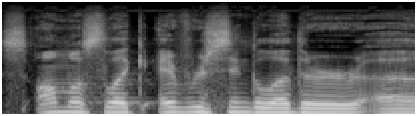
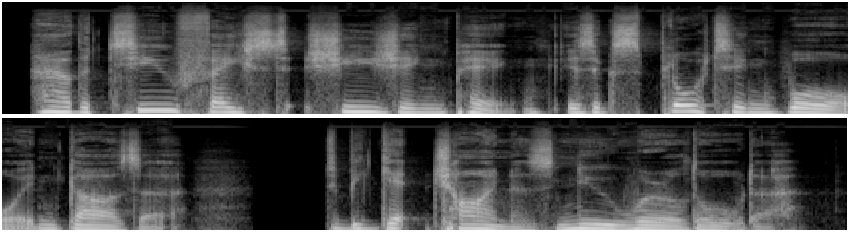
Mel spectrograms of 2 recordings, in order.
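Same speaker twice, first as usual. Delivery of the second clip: slow, posh, pompous British accent. Reading a title aloud in a pompous British accent. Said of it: "in a pompous British accent".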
